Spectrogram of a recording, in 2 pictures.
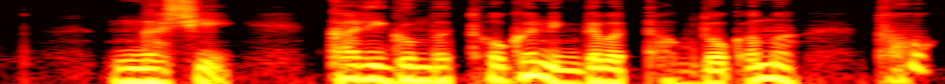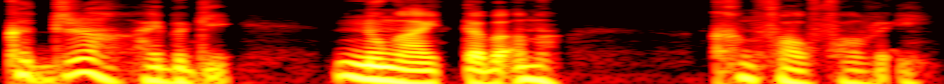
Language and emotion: Manipuri, fearful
